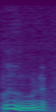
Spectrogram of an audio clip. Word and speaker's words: Poon: my betty poon i've been saying pun but scott jernigan informs me the proper pronunciation of your name is boon so that's what i'm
